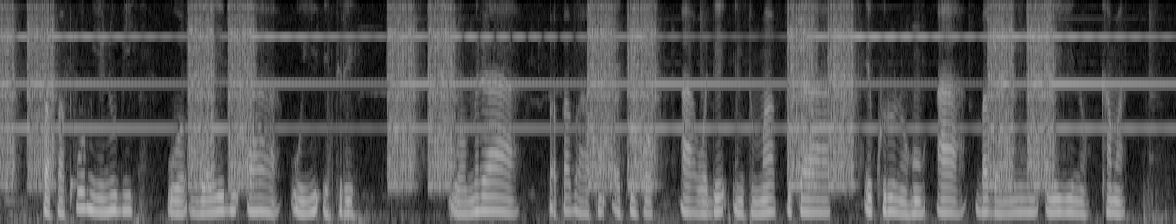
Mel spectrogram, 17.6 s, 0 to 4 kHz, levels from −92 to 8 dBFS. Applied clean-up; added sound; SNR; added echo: none; Telephone; 3 dB; none.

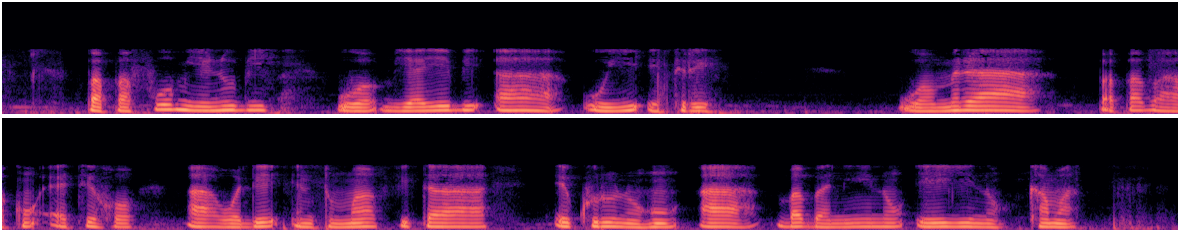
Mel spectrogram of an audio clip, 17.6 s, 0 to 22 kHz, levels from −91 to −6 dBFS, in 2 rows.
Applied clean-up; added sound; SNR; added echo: none; none; none; none.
